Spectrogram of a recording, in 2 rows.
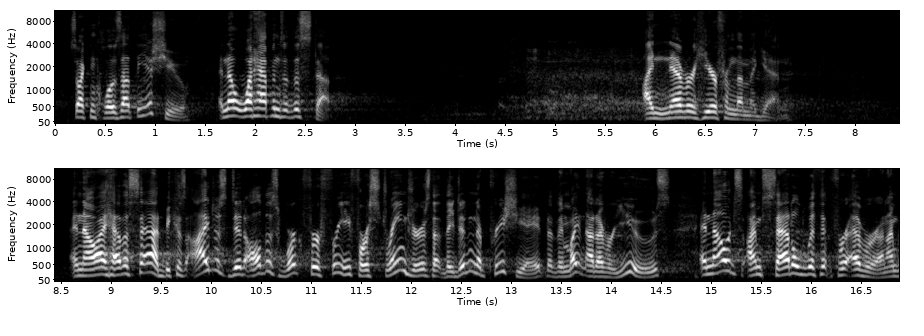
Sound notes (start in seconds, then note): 4.4 audience laughs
